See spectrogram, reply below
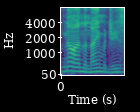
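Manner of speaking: mock muttering under breath. Retelling getting back on a plane: imitating muttering under breath. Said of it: "I kinda under my breath".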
